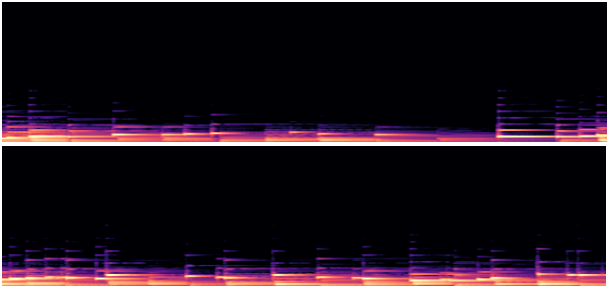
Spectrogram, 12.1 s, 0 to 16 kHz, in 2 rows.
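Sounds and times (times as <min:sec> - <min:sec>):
slow piano music: 0:00.0 - 0:12.0.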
